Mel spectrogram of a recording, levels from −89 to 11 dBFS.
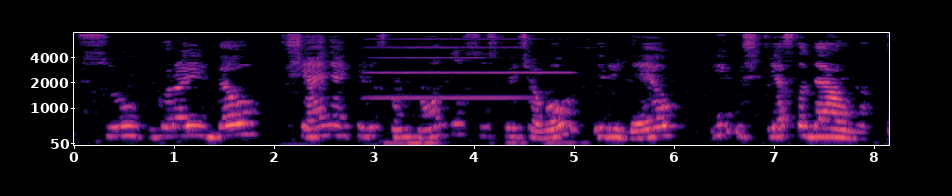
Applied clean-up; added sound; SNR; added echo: classical method Wiener filter.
